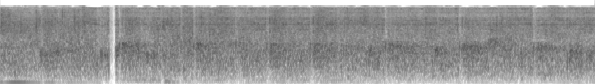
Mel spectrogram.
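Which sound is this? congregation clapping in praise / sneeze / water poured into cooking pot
congregation clapping in praise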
